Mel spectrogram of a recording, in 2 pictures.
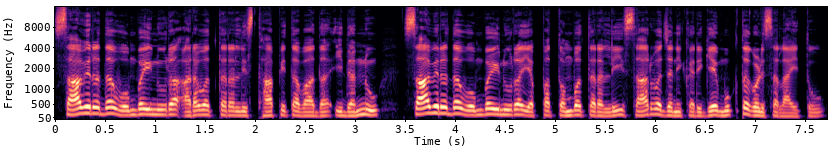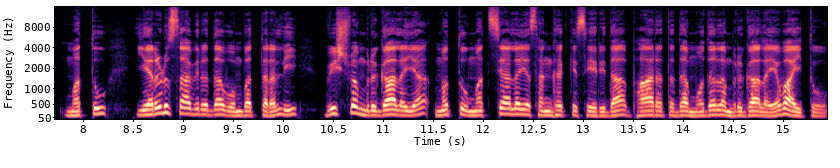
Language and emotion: Kannada, neutral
